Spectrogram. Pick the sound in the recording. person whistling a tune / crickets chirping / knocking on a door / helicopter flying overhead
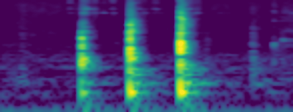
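knocking on a door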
